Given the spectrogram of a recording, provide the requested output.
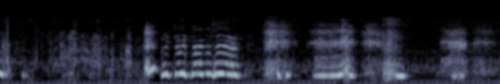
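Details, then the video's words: Bear, a pet dog said to talk in broken English, supposedly saying "Watch me attack this cat": a run of whiny, wavering moan-like yowls that rise and fall in pitch, in bursts of a second or so with short pauses, indoors. "Bear The Talking Dog"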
